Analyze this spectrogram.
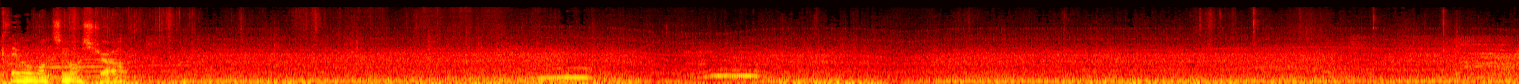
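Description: A diesel engine of a loader rumbles steadily.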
